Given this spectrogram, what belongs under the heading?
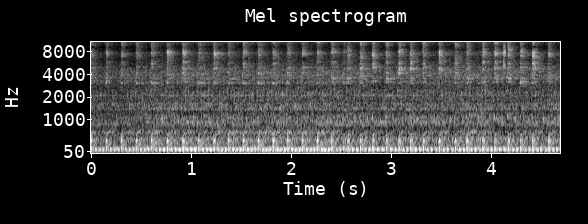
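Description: Close idling engine of a Kawasaki Ninja RR motorcycle, an even rapid putter with light mechanical clatter and faint thumps, holding a constant level throughout with no voices.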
